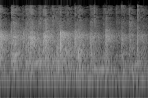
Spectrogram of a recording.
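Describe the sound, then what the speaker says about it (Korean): An audience at a book concert applauds to welcome a guest, a short burst of dense clapping that rises and then gradually thins out. "여러분 다시 한번 큰 박수로 환영해 주십시오."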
